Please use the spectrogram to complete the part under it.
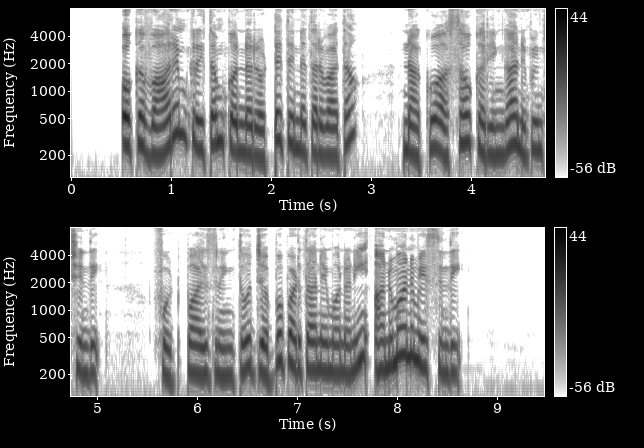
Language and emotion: Telugu, fearful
